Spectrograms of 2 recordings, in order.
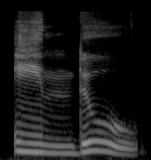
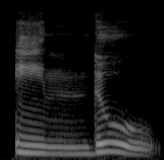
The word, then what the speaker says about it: Hindú: Hindú, we have the last sound u and it's with the stress. Hindú, hindú. Remember the H in Spanish does not sound, is silent.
